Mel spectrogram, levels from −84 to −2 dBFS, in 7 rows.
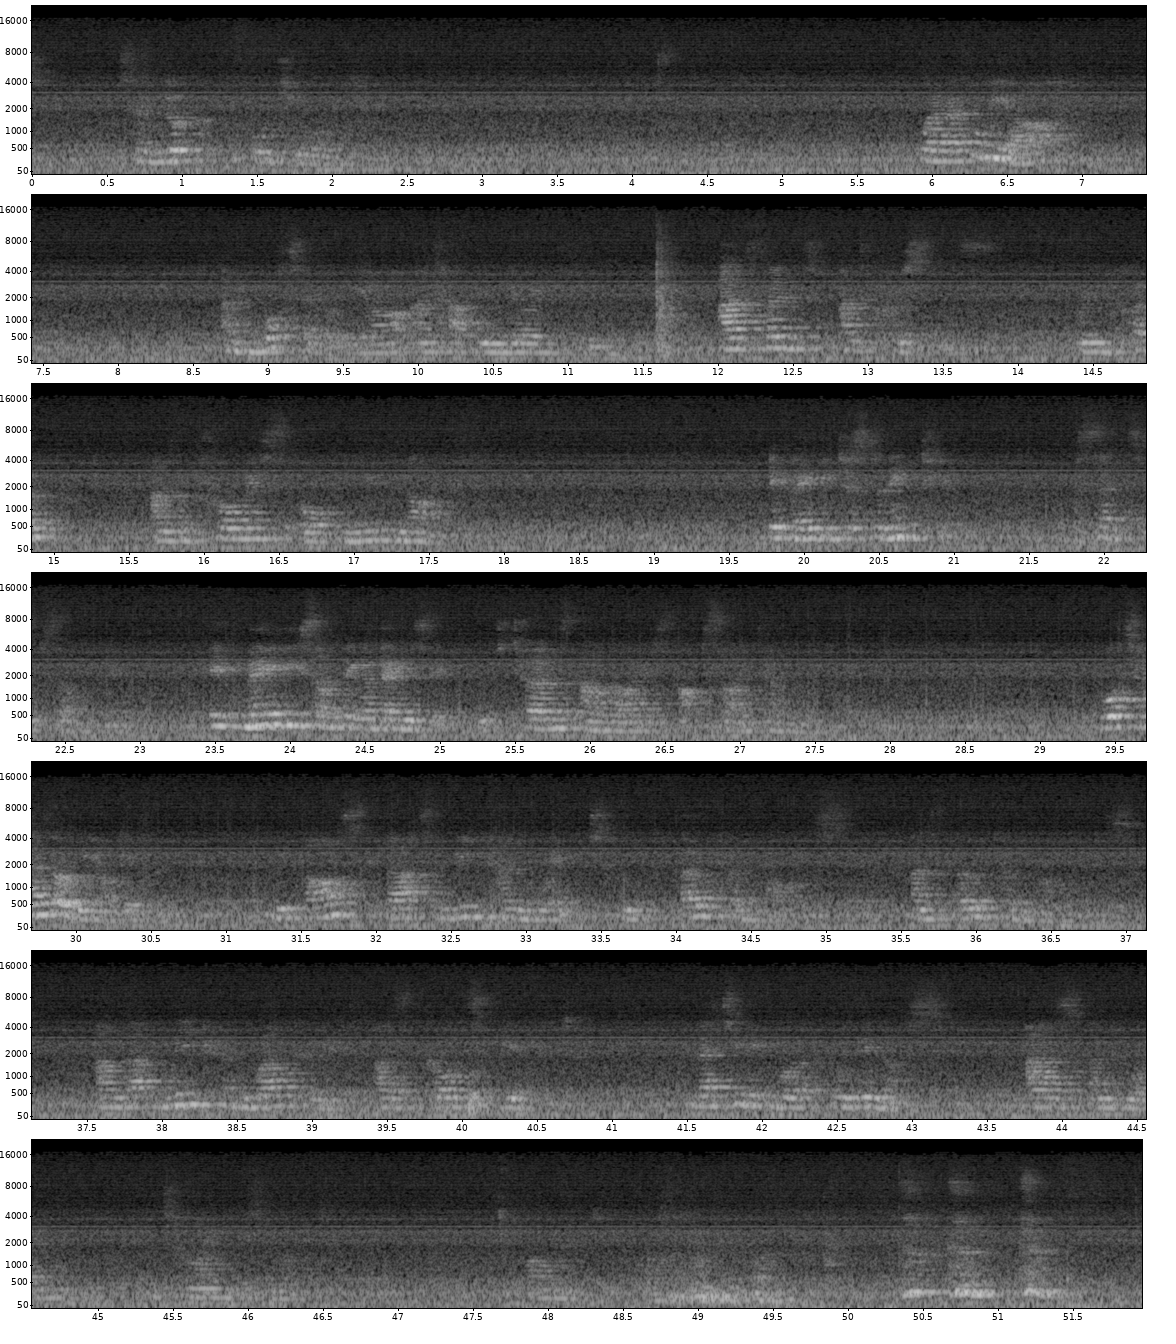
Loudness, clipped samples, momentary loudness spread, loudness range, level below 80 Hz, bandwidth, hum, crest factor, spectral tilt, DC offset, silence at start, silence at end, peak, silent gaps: -34 LUFS; under 0.1%; 10 LU; 6 LU; -46 dBFS; 17 kHz; none; 22 dB; -5.5 dB/octave; under 0.1%; 0 s; 0 s; -12 dBFS; none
